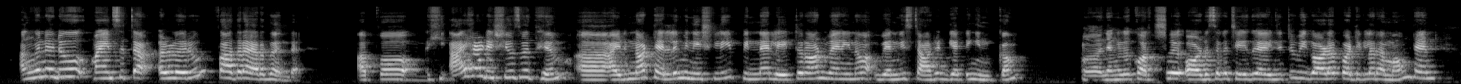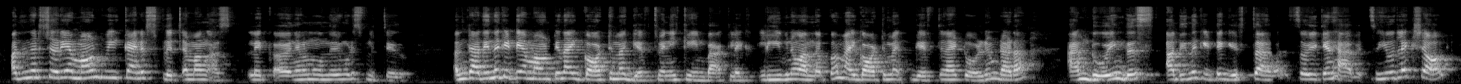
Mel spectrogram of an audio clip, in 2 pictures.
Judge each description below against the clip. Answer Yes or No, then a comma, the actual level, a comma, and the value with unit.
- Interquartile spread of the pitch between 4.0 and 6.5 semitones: Yes, average, 4.4 semitones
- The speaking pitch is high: Yes, high, 245 Hz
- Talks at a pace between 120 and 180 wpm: No, average, 195 wpm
